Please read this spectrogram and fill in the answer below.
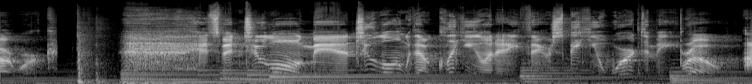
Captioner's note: sighing anger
